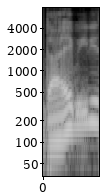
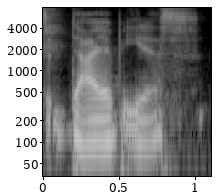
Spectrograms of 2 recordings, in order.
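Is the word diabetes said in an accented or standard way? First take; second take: standard; accented. First: The word is said with a standard pronunciation. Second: The word is said with an imitated accented pronunciation. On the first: The speaker calls it right. "she like said it perfectly when she was like introducing herself" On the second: The speaker calls it wrong. "I think it was just her accent"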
